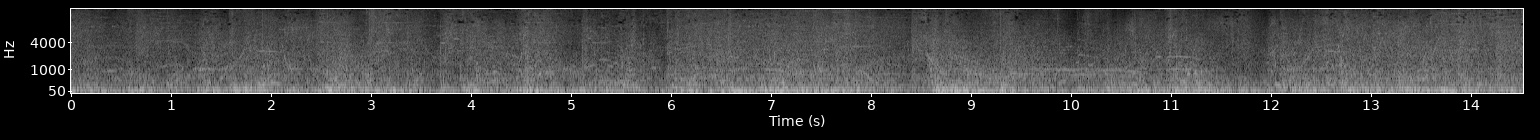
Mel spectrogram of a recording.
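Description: Video game combat sounds of spells blasting and weapons clashing play continuously.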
